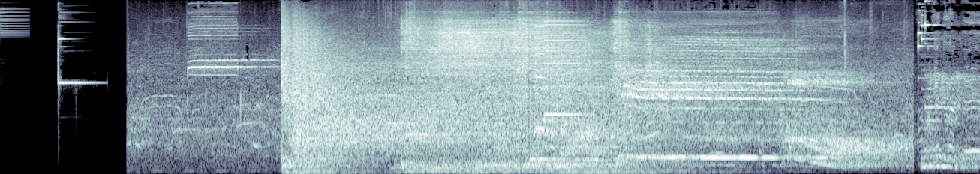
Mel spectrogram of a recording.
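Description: A short sound-effect ding about a second in, then from about four seconds a sudden, loud, dense stadium crowd noise with sustained singing or music tones over it.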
